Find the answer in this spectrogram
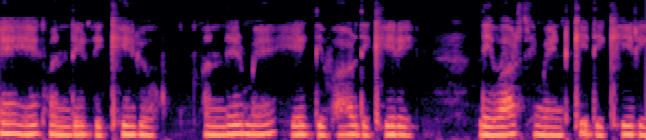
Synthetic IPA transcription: eeːkmə̃nd̪ɪɾd̪ɪkʰiɾjoː | mə̃nd̪ɪɾmẽeːk̚d̪iːʋaːɾd̪ɪkʰiɾiː | d̪iːʋaːɾsɪmẽːɳʈkid̪ɪkʰiɾiː

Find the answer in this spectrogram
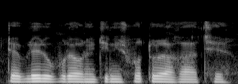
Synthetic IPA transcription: ʈebleɾupɔɾeɔnekd͡ʑinispɔt̪ːɔɾeɾaɡaat͡ɕʰe

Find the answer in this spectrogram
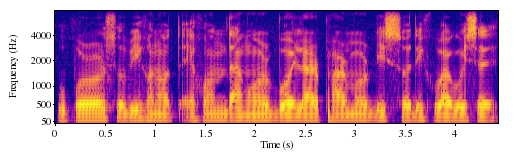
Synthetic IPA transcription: upɔɹɔɹsobikʰɔnɔtɛ̰kʰɔndaŋɔɹbɔjlaɹpʰaɹmɔɹdɹisːɔdekʰʊwaɡojsɛ

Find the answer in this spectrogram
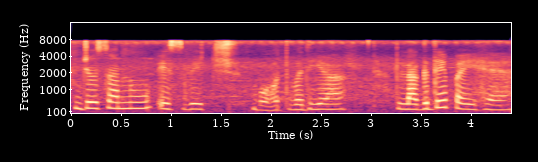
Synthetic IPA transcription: d͡ʒoːsaːnːũːɪsʋɪt͡ʃ | bɔːt̪ʋəd̪ijaː | ləɡd̪eːpəiːɦɛː

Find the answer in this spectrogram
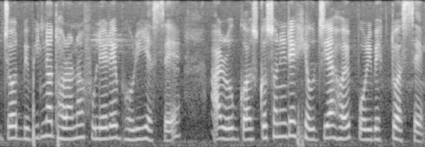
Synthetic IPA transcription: zod̚bibʱinːɔdʱɔɹɔnɔɹpʰulɛɹɛbʱoɹiasɛ | a̰ɹuɡɔsɡɔsɔniɹɛxewzijaɦɔjpoɹibextɔasɛ

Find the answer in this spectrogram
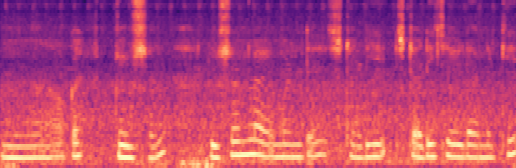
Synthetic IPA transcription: o̰kɐ | ʈjuːʂɐnʈjuːʂɐnlɐjɐmɐɳʈesʈɐɽisʈɐɽit͡ʃɛjɐɽaːnikːi

